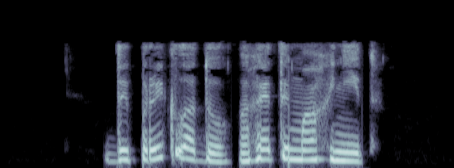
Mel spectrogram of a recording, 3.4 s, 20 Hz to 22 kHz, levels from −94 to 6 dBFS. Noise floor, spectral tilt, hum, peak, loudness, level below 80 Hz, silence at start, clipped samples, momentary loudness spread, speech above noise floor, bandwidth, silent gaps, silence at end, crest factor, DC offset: -82 dBFS; -5 dB/octave; none; -2 dBFS; -14 LUFS; -54 dBFS; 0.8 s; under 0.1%; 6 LU; 68 dB; 8 kHz; none; 0.6 s; 14 dB; under 0.1%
